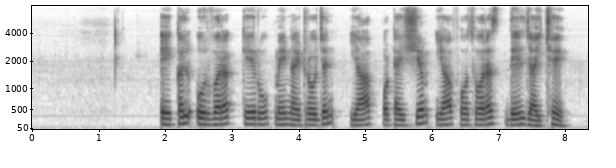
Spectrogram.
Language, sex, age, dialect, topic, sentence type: Maithili, male, 18-24, Eastern / Thethi, agriculture, statement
